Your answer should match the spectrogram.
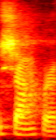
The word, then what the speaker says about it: chakra: heart Dec are two chakra cards when I pulled these cards I first heard spirits say it's the shock I'm sorry I'm pronouncing it wrong it's pronounced chakra spirit said it's gonna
